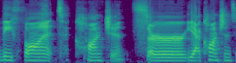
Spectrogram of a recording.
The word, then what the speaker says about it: Conscience: And then I'm going to be using the font Conscience, or yeah, Conscience is how it's pronounced.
